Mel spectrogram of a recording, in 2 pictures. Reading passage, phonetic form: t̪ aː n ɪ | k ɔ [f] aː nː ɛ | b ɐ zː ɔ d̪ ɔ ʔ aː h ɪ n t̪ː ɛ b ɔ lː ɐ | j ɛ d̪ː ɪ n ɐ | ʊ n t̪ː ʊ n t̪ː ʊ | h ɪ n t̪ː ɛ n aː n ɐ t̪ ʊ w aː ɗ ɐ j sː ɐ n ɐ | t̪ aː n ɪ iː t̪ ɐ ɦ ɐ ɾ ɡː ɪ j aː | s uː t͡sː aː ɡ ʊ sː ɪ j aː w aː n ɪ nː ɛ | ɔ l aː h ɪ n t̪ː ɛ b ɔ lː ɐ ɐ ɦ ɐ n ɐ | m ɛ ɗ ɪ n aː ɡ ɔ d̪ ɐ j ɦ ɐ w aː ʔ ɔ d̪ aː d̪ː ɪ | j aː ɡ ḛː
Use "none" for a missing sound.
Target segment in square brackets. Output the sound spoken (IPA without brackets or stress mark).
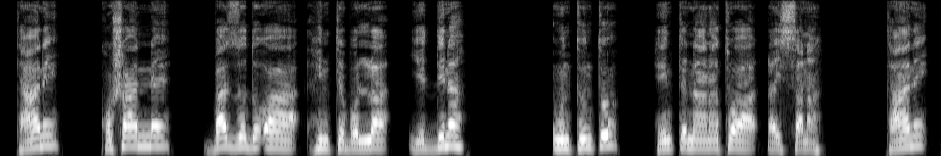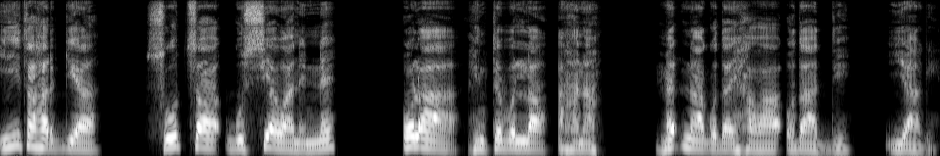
ʃ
